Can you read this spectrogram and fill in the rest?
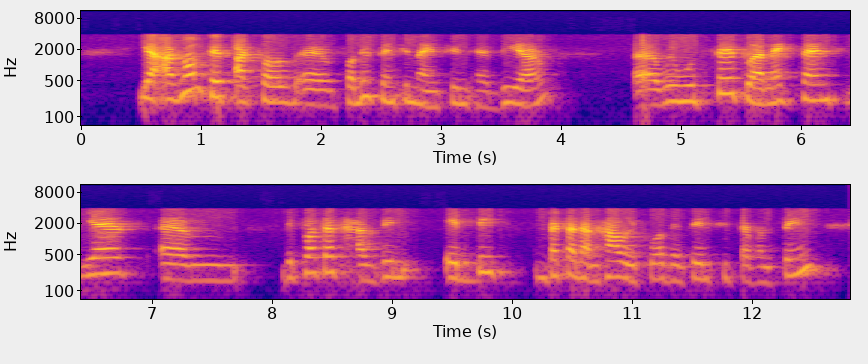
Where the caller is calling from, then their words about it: Nigeria; I'm calling in from Nigeria.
